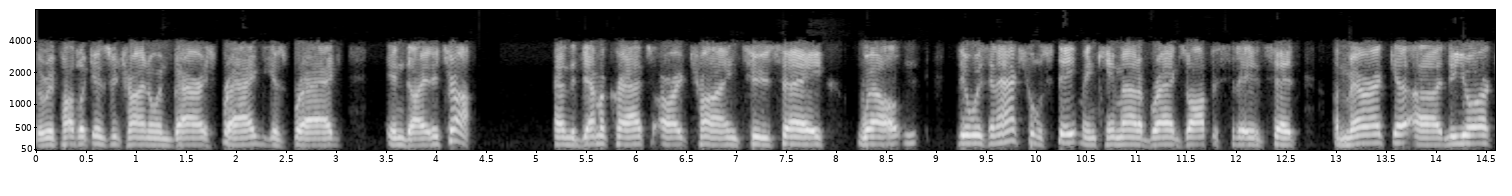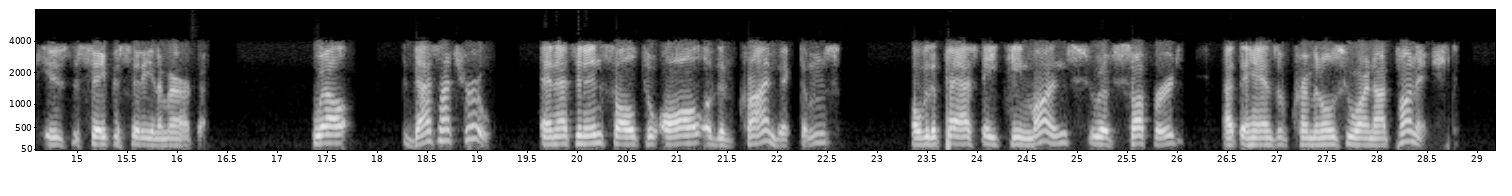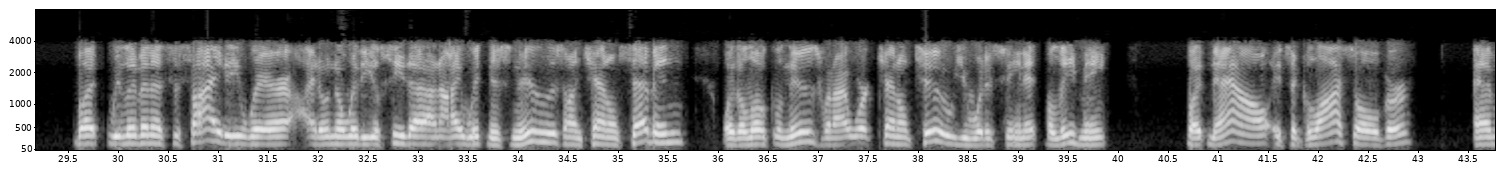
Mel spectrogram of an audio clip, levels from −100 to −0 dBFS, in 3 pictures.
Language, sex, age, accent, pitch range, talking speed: English, male, 50-69, American, 145-170 Hz, 160 wpm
